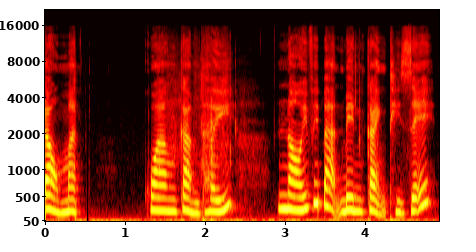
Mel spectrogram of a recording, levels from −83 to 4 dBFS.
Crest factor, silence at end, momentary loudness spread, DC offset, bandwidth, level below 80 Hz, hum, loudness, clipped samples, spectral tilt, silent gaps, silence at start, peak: 16 dB; 0.05 s; 7 LU; under 0.1%; 16 kHz; -36 dBFS; none; -17 LUFS; under 0.1%; -5.5 dB/octave; none; 0 s; -2 dBFS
